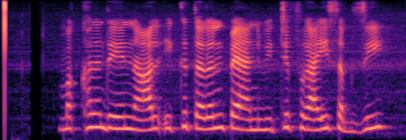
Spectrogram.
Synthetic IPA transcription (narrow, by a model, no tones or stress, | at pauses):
məkʰːəɳ̃d̪eːnaːlɪkt̪ələnpɛːnʋɪt͡ʃpʰɾaːiːsəbziː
